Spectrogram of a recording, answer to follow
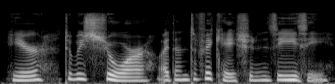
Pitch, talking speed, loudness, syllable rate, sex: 200 Hz, 125 wpm, -18 LUFS, 4.7 syllables/s, female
